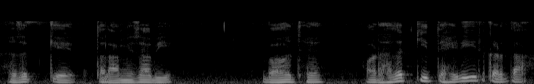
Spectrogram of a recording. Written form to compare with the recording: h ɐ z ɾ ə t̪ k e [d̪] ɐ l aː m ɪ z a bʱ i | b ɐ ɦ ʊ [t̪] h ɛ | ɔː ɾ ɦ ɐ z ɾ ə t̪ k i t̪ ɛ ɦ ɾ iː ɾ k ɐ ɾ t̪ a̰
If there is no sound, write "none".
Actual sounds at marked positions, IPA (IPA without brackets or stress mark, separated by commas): t̪, t̪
